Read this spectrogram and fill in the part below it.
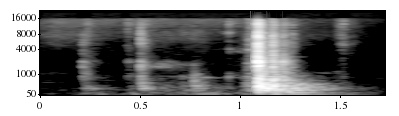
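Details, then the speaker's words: Car interior roof grab handle: a few light clicks, then one sharp hollow thunk as the released handle snaps back and hits the roof, causing a rattle; properly working handles return slowly and silently. "ये handle the होती हैं पकड़ने के लिए। तो इसके अंदर मतलब कि आजकल गाड़ियों के अंदर आ रही हैं, जैसे कि हमने ये किया, ये एकदम जा रहा है इसके ऊपर मतलब ये आवाज़ कर रहा है छत के साथ लग के, ये देखो।"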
